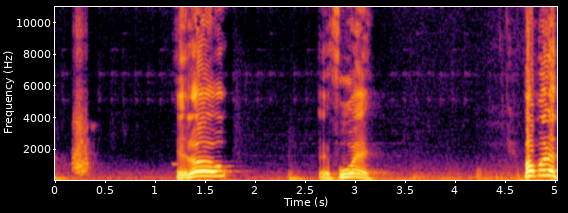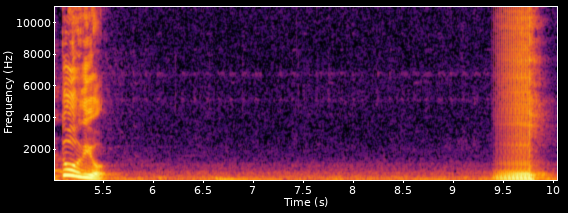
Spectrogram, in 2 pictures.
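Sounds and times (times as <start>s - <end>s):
buzzy electronic tone: 9.4s - 10.0s.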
